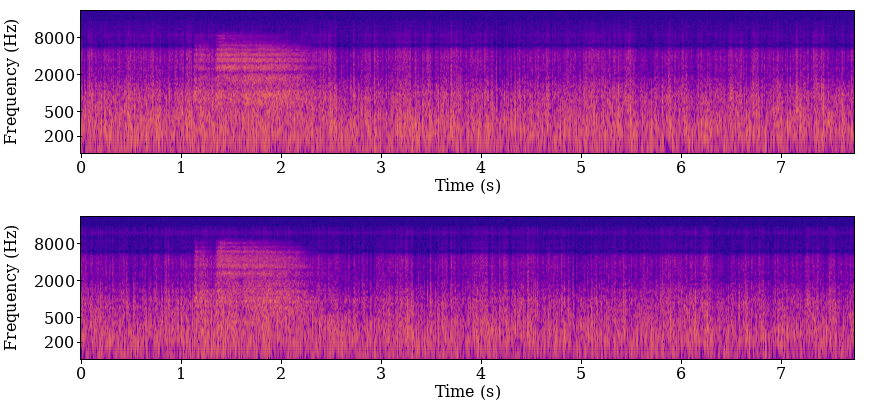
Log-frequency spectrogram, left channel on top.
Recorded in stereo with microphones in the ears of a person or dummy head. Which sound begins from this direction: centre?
An explosion, at 1.1 s.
